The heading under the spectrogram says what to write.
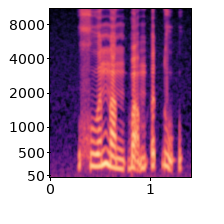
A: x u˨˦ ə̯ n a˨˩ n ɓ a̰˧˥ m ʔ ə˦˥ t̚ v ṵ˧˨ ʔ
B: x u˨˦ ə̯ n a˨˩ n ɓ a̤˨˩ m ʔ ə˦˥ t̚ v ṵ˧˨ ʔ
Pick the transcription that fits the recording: A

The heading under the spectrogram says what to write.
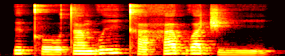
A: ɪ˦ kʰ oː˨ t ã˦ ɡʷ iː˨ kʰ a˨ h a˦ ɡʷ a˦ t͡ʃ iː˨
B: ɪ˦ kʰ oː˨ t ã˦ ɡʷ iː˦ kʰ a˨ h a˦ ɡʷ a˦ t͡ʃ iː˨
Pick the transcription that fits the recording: B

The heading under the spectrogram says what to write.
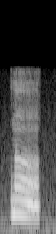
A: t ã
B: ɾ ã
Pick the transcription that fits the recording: B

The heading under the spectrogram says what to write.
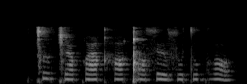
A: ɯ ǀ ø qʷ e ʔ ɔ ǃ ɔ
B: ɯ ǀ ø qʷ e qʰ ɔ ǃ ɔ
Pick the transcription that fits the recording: B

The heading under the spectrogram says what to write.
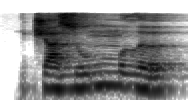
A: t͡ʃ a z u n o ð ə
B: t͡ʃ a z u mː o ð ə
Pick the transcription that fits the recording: B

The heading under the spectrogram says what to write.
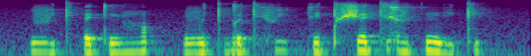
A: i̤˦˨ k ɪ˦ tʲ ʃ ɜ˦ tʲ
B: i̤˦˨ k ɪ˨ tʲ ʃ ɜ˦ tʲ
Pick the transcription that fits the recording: B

